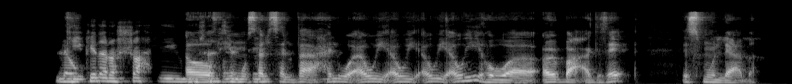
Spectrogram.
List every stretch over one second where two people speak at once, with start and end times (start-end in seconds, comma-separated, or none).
1.9-3.4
